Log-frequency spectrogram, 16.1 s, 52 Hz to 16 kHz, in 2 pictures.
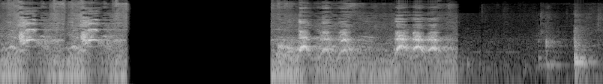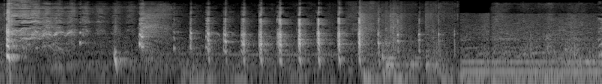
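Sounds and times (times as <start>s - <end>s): person laughing: 8.2s - 14.2s.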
